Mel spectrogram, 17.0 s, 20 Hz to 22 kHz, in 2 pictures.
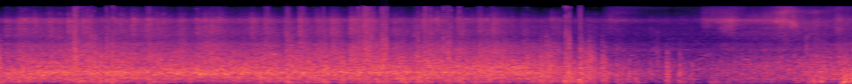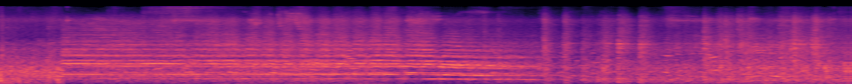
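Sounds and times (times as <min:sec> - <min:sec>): train clattering over rails: 0:00.0 - 0:17.0
train horn: 0:09.2 - 0:14.4.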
